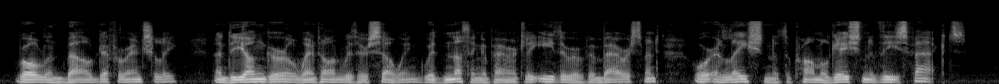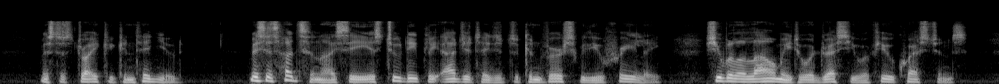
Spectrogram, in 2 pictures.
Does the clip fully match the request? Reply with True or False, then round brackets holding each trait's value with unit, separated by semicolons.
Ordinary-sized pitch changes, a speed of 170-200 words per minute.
False (3.1 semitones; 155 wpm)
